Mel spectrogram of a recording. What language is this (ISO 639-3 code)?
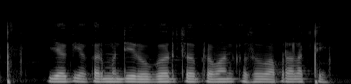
mar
